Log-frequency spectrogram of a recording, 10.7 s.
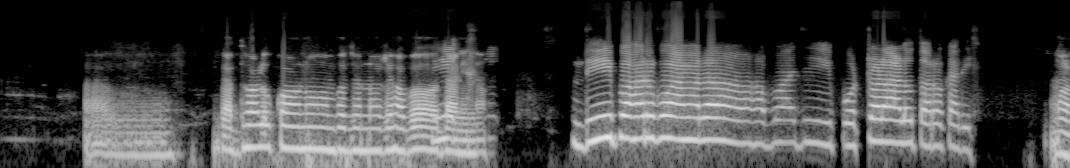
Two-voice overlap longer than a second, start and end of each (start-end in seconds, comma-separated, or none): none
